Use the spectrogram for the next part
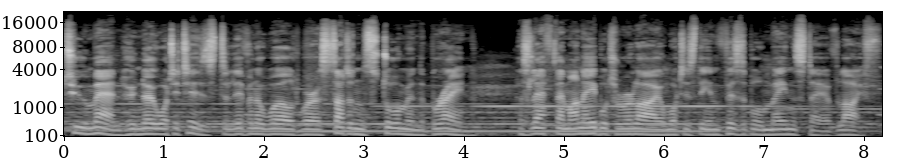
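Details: Adult male narrator; normal speech.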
